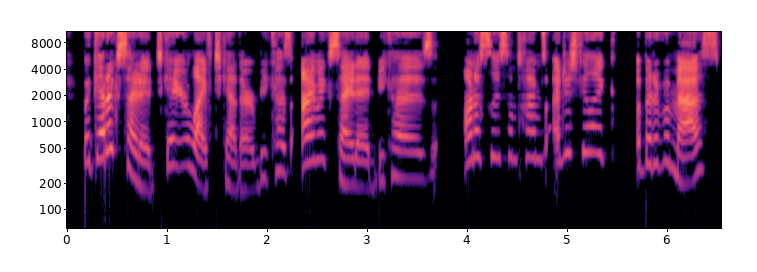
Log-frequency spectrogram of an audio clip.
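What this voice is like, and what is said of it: Hoarse, unwell-sounding voice. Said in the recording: “It's either a cold or it's my allergies ... Oh, yeah, my voice. So, sorry about my voice.”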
